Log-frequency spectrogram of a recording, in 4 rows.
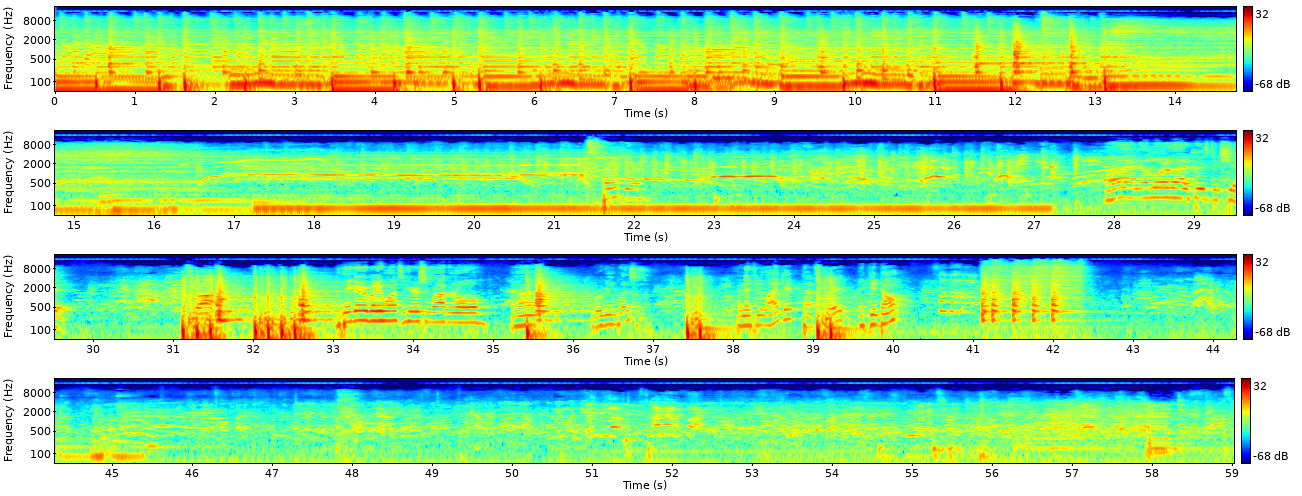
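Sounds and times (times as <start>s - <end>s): faint crowd noise: 0.0s - 59.0s
drum kit quick strikes: 31.1s - 33.3s, 35.4s - 36.6s, 37.4s - 38.0s, 41.1s - 42.6s.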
